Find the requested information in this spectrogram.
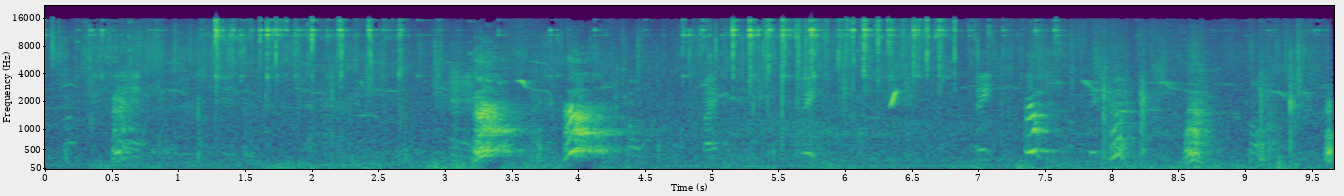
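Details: Basset Hounds, part of a pack of 24 walking five miles along Burnham and Berrow beach in Somerset on 2 February 2014; short harmonic barks come every second or so amid people talking and beach wind.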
